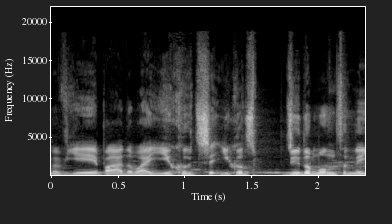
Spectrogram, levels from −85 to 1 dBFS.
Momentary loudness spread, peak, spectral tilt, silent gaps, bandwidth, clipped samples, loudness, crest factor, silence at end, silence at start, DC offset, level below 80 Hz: 5 LU; -4 dBFS; -3.5 dB/octave; none; 19 kHz; under 0.1%; -21 LUFS; 18 dB; 0 s; 0 s; under 0.1%; -64 dBFS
